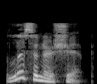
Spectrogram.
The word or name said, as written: listenership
